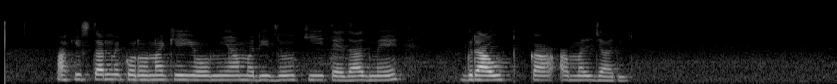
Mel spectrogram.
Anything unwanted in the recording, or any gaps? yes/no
no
